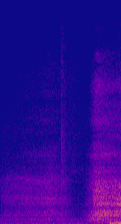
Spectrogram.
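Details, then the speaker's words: Normal augmentation on a lower extremity venous Doppler ultrasound demo, signal in the proximal greater saphenous vein: quiet venous hiss, then a loud rising whoosh when the calf is squeezed, with flow returning afterward. "sometimes you have to [Music] squeeze the thigh but i was able to get it from doing an augment in the calf just fine got a perfectly fine augment and i saw the flow came back too"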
